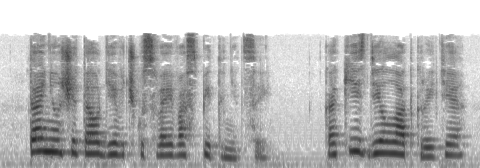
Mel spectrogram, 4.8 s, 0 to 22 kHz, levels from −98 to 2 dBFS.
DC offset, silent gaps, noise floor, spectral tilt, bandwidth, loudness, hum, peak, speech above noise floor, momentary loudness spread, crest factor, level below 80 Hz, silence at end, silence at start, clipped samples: under 0.1%; none; -57 dBFS; -2.5 dB/octave; 11 kHz; -23 LUFS; none; -6 dBFS; 34 dB; 11 LU; 18 dB; -60 dBFS; 0.15 s; 0.3 s; under 0.1%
